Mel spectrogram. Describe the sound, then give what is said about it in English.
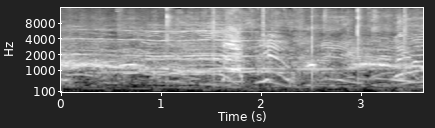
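A protest crowd fighting for trans rights, with quite a few women in it, shouting and chanting, many overlapping voices in a steady roar with sharp high-pitched yells rising out of it every so often. “I just want to point out there are quite a few women in that crowd fighting for trans rights.”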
